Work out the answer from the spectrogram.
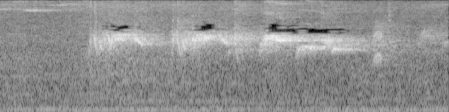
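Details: Red-whiskered bulbul, a wild-caught adult known as a keen singer, delivers one unbroken, rippling warbled phrase of clear whistles lasting over a second, with faint low rumble behind.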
